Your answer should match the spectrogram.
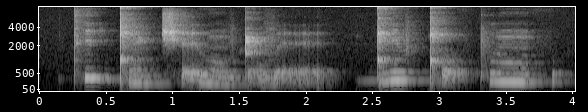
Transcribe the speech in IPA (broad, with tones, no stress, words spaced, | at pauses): tʰɪ˦ɡǃʼẽ˨ɖ t͡ʃʰɛ̰˦ðõ˨vʈɔ̰˨vɛ̰˦˨ | ɡ͡ǃẽ˦v ǃʰɔ̰˦θpʰlõ˦θ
